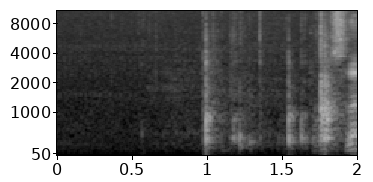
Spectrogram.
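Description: Near silence, then a sharp click about a second in and a few faint ticks as two knives are handled and one is set aside; a man starts speaking just before the end.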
